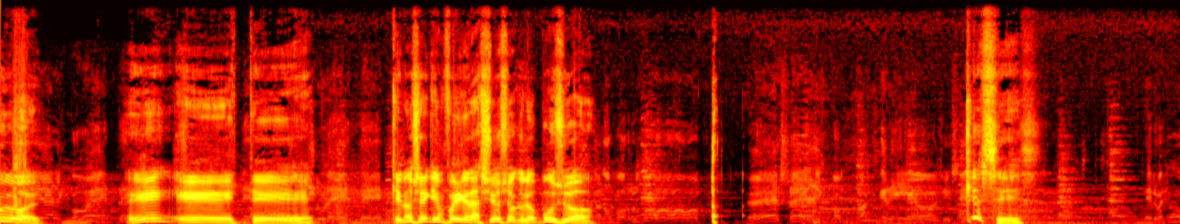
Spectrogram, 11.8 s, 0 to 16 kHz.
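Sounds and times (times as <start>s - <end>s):
speech: 0.0s - 0.5s, 1.2s - 6.1s, 9.7s - 10.4s
person burping: 7.1s - 7.5s.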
